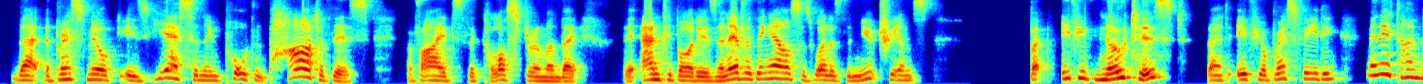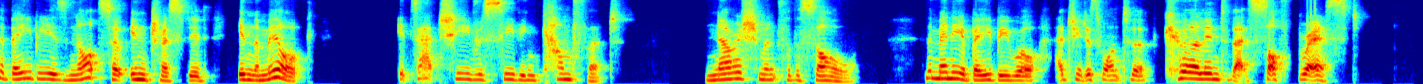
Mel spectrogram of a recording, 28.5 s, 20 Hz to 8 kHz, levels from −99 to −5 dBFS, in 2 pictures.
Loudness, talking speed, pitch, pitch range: -16 LUFS, 145 wpm, 190 Hz, 170-220 Hz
